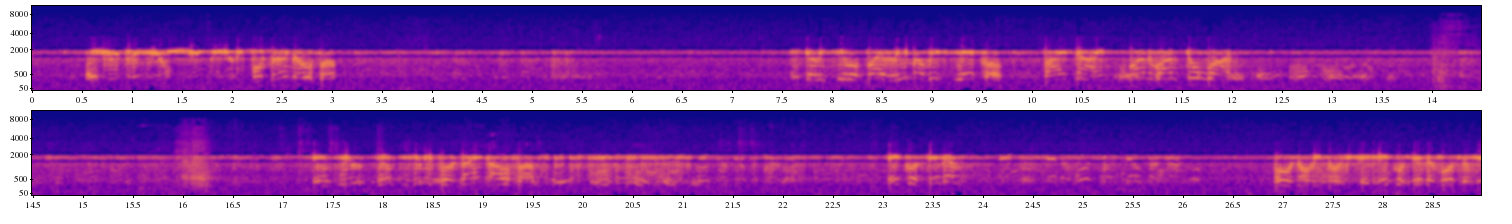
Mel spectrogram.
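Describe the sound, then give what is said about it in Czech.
A faint, tinny shortwave radio transmission: garbled voices come and go in bursts, muffled and narrow, while a steady high whistle of interference drones through the whole recording. “Je to nečitelný, on s tím má problémy, ale jemu se tam eliminují ty rušení.”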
